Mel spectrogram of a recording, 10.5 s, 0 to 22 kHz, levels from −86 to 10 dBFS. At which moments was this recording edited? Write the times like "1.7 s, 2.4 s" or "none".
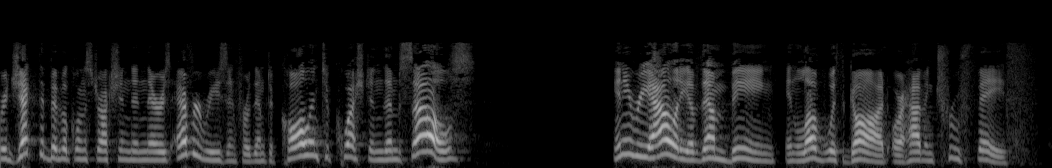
7.8 s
